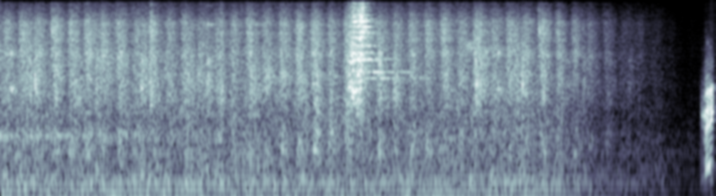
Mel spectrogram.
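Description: A moving train rumbles steadily in the video game Killer is Dead, with a continuous loud roar and faint rhythmic clatter of the cars that fades toward the end before a brief sharp noise.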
